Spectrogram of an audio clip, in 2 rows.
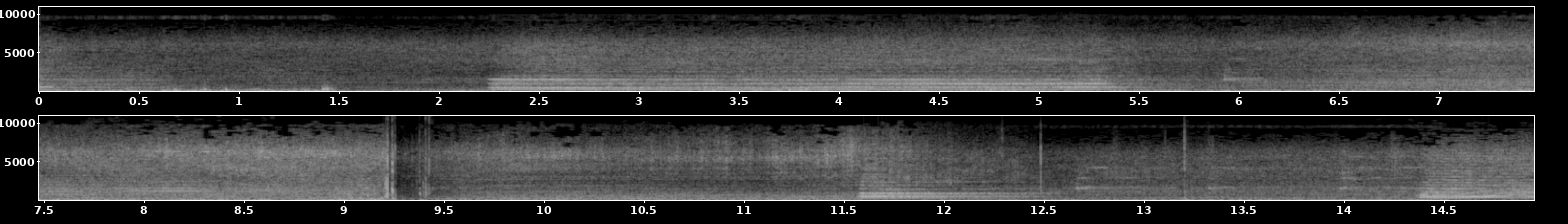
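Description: Freight diesel locomotives sounding their multi-tone air horns at a grade crossing over the deep rumble of their engines. A CSX locomotive blows a short blast, then a long one of about three seconds as it passes close. About nine seconds in, the sound switches to an approaching Norfolk Southern ES40DC, which sounds a short blast and begins another near the end.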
